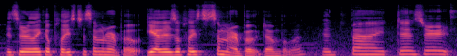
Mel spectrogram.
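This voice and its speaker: A woman's voice: medium pitch, fast talker, slight background noise. A woman with a playful manner, casually chatting and reading aloud as she plays a video game. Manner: giggly, playful. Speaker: game streamer.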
